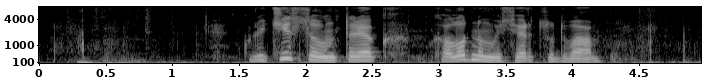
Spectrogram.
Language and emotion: Russian, neutral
